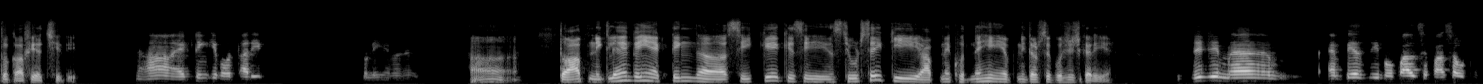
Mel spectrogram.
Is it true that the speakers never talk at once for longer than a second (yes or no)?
yes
